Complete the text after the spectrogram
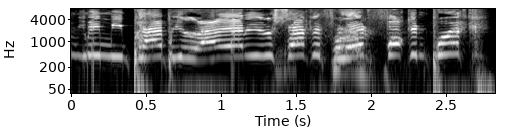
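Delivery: high-pitched enraged mobster imitation; movie tough-guy impression. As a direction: rant it like a squealing gangster. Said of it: "even when he goes".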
